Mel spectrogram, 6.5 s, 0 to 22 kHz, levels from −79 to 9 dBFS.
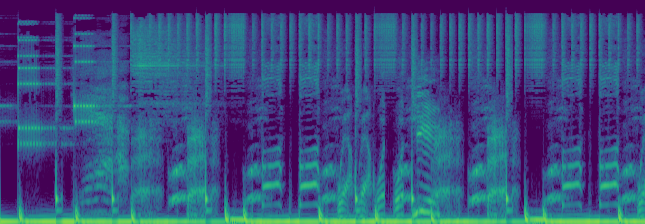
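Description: A short piece of music with no technical fault to report. Nothing in it is heard to go wrong at any point.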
